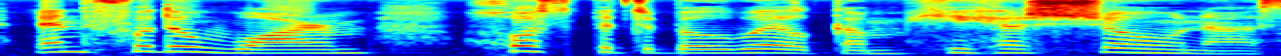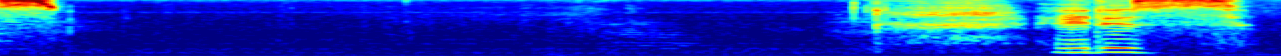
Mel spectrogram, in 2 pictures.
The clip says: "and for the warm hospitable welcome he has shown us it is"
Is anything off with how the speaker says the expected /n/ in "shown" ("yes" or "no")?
no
